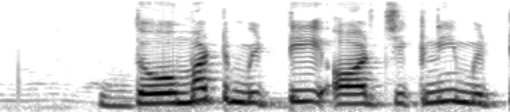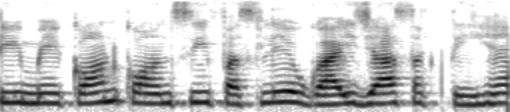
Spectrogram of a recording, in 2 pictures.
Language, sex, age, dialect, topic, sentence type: Hindi, female, 18-24, Garhwali, agriculture, question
